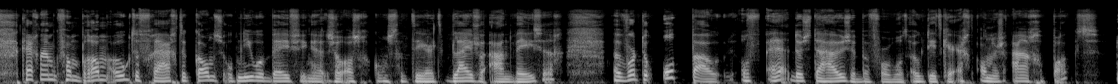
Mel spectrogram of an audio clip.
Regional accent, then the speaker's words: Hatay, Turkey; Ik kom uit Hatay.

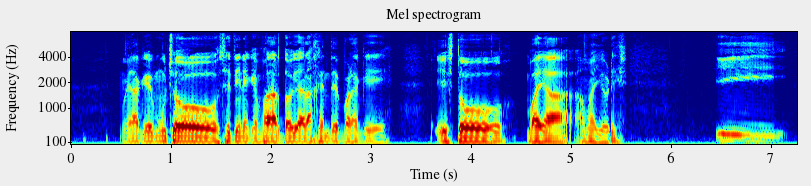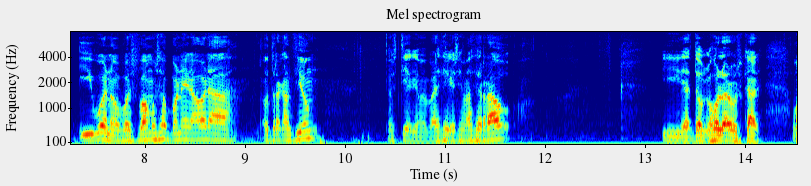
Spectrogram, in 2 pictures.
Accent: Avilés, Asturias, Spain; se dio en Avilés, que es de donde soy yo

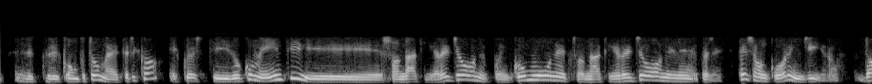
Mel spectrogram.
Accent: Cavezzo, Emilia-Romagna, Italy; Io sono di Cavezzo.

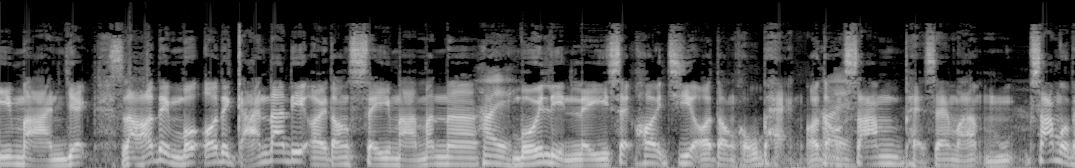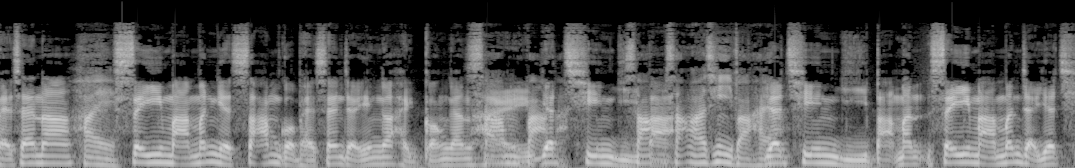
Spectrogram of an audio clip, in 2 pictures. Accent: Hong Kong; 作为香港人，我相信

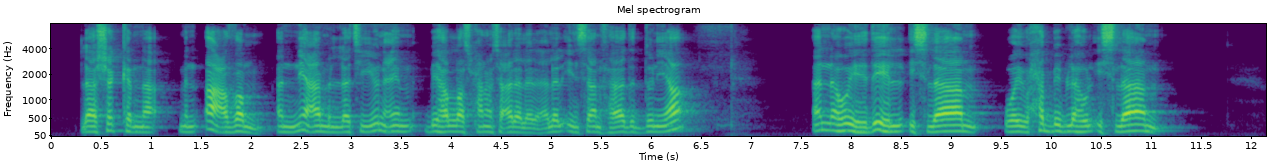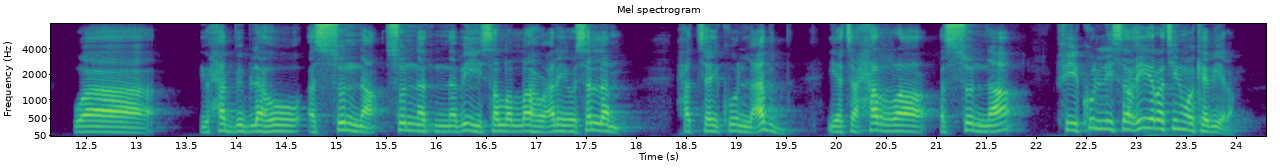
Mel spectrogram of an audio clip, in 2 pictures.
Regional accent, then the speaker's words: Morocco; أشرف وأسعد بالتواصل معكم وهذا اللقاء المتجدد مع أحبتي في بلدي المغرب

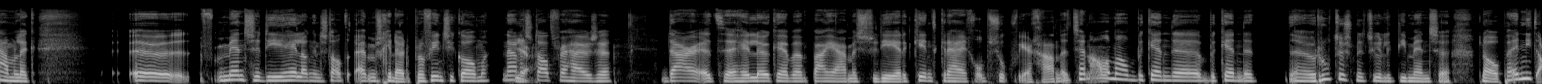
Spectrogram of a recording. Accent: Krommenie, North Holland, Netherlands; En ik ben zelf, kom ik uit Krommenie. Ja. Het is een paar dorpjes verderop.

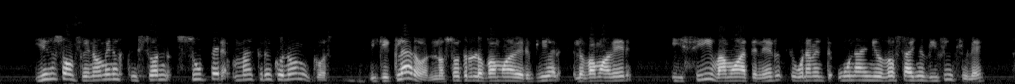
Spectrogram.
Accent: Chile; yo creo que es la actitud mínima que tenemos que tener como chilenos, en verdad

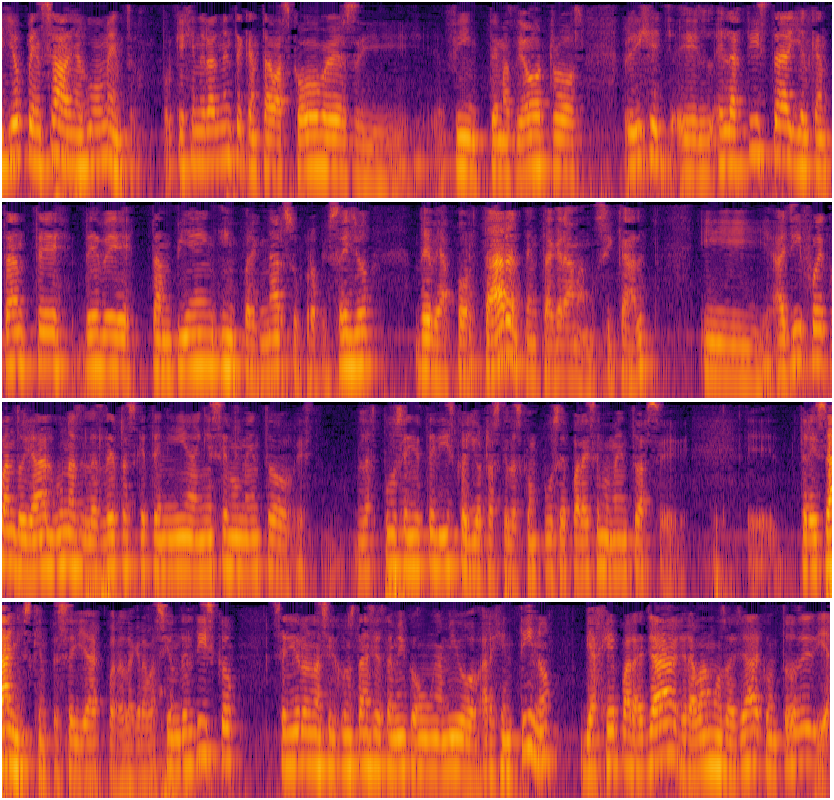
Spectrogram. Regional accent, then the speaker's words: Riobamba, Chimborazo, Ecuador; soy tan querendón de la tierra, soy de la tierra. Soy de Riobamba, de la Armada Sultana de los Andes. Mis padres, en fin, son de allá, de Chimborazo, de un pequeño cantón hermoso llamado Penipe, el pueblo de la solidaridad.

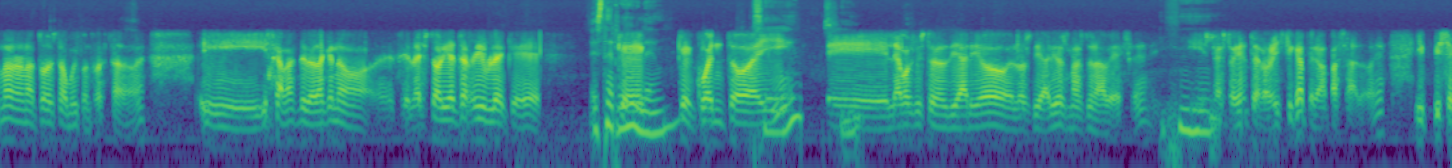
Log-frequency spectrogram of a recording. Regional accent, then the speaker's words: Barcelona, Catalonia, Spain; De hecho, yo soy de Barcelona.

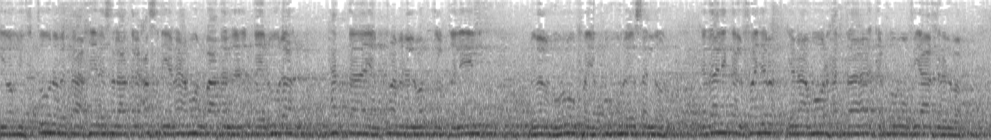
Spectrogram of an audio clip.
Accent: India; Arabic is a second language; أنا متخصص في المذهب الحنفي فخلوني أقول وأنا هندي

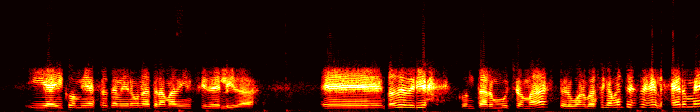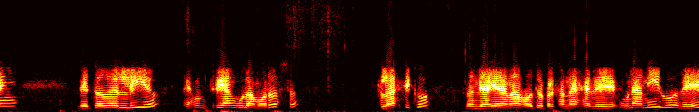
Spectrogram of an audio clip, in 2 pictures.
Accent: Canary Islands, Spain; now in Gran Canaria, Spain; Pero yo, como tinerfeño, pues quizás me ha llamado más la atención ese tipo de costa, o lo he podido ver con una perspectiva diferente al venir de fuera

